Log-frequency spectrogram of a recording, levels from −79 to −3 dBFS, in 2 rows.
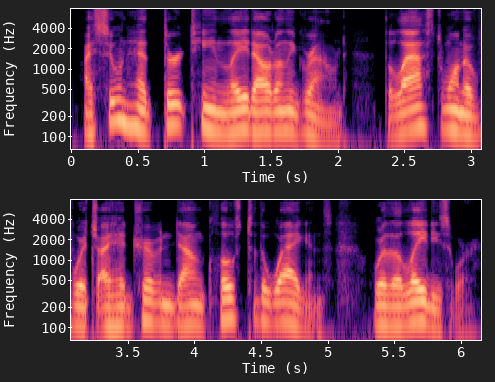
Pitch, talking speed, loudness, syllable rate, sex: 110 Hz, 255 wpm, -19 LUFS, 6.3 syllables/s, male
